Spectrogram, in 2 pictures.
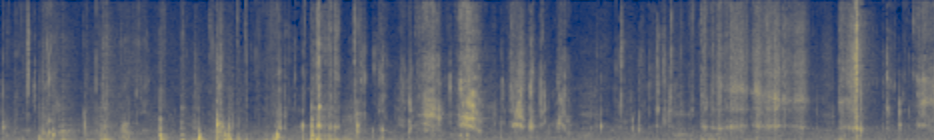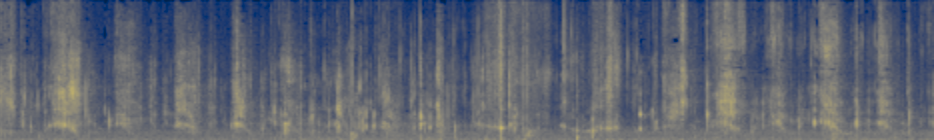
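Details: Dog named Rando eating a quarter portion of sweet pear as a twice-weekly fruit snack indoors; dense crunchy biting and wet chewing clicks come in quick irregular bursts throughout, with no other sounds.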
